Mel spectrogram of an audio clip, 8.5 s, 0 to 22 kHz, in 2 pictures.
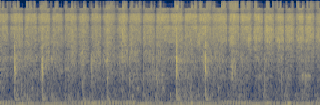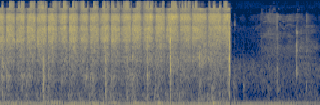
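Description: Sandpaper rubs steadily back and forth against the flat mating surface of a GM 3800 V6 intake manifold, a continuous gritty scraping with a low rhythmic pulse, close up, that cuts off abruptly near the end.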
